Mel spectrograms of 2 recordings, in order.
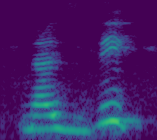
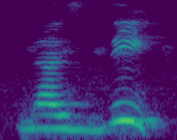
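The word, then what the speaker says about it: नज़दीक: নিকটে নিকটে হিন্দিতে হবে নাজদিক নিকটে হিন্দিতে হবে নাজদিক দন্তন্য বর্গের জয় দীর্ঘ ক নাজদিক কুড়ি কুড়ি হচ্ছে ফুলের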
